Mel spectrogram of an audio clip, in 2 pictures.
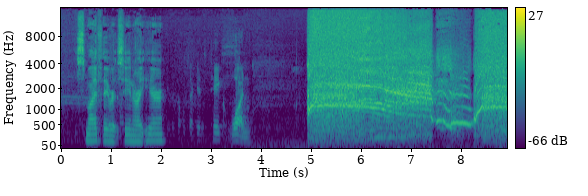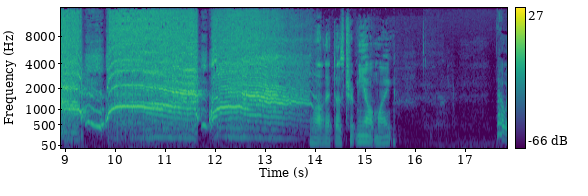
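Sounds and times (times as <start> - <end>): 
speech: 0.3 - 3.9, 14.0 - 15.7, 17.7 - 17.8
sustained human scream recorded for a radio show: 4.9 - 14.0.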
